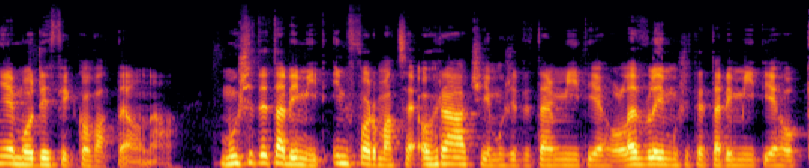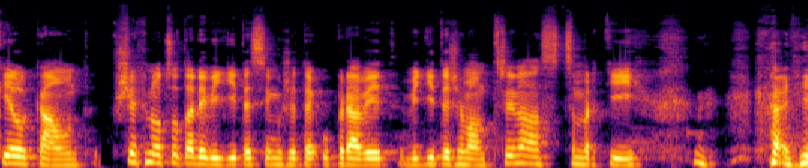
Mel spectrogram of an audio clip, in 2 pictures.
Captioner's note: he-he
